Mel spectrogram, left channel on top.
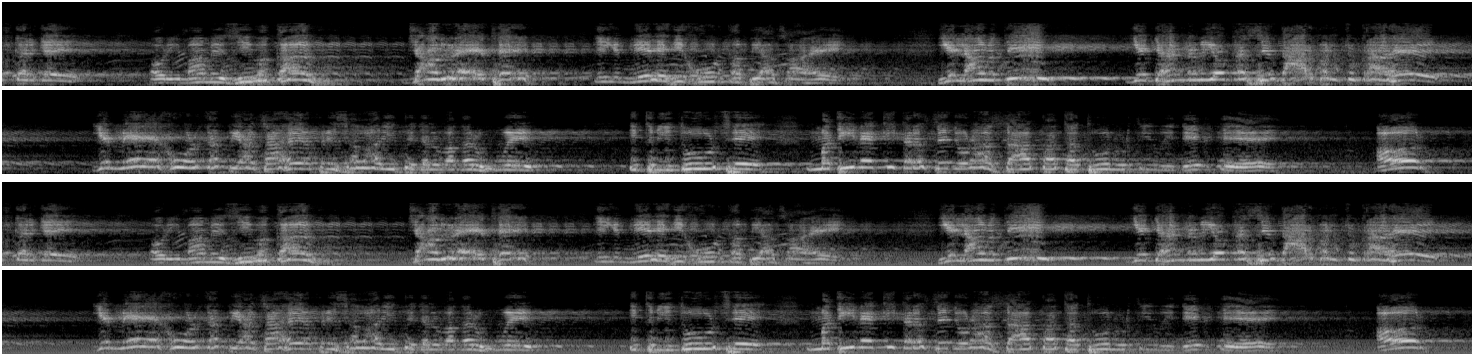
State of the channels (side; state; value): right; noise; hum, 19 dB below the sound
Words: کر گئے، اور امام ذی وقار جان رہے تھے کہ یہ میرے ہی خون کا پیاسا ہے، یہ لعنتی یہ جہنمیوں کا سردار بن چکا ہے، یہ میرے خون کا پیاسا ہے، اپنی سواری پہ جلوہ گر ہوئے، اتنی دور سے مدینے کی طرف سے جو راستہ آتا تھا دھول اڑتی ہوئی دیکھتے ہیں اور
